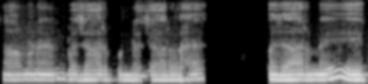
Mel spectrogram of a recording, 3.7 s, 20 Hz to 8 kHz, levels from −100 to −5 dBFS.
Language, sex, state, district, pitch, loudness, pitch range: Marwari, male, Rajasthan, Churu, 130 Hz, -26 LUFS, 125-135 Hz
